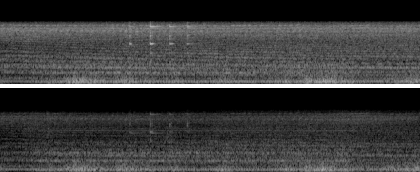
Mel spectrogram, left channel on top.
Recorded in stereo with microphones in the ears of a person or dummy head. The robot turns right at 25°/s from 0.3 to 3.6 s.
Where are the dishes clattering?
60° left (ahead or behind); by 2.0 s 75° left (ahead or behind).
